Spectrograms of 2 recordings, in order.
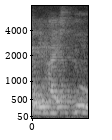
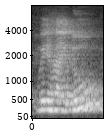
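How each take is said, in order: First: Said in the usual way. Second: "Wie hai du" with endings dropped; mock Vietnamese-accented German question; bad Vietnamese-accented German. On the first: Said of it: "maksudnya wie hai du maksudnya". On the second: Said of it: "maksudnya wie hai du". (bahasa Jerman berlogat Vietnam)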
